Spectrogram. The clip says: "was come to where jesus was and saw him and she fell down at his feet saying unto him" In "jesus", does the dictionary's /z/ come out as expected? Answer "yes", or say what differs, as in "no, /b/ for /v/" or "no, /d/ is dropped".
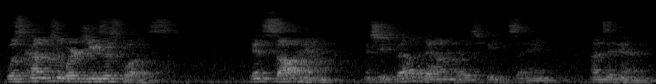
yes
